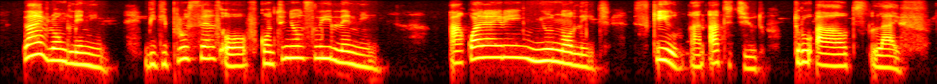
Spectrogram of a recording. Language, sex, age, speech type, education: Nigerian Pidgin, female, 15-29, spontaneous, tertiary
